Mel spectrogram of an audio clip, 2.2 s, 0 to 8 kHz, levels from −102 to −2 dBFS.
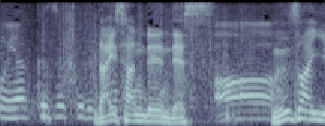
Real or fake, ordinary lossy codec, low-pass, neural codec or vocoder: real; none; 7.2 kHz; none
